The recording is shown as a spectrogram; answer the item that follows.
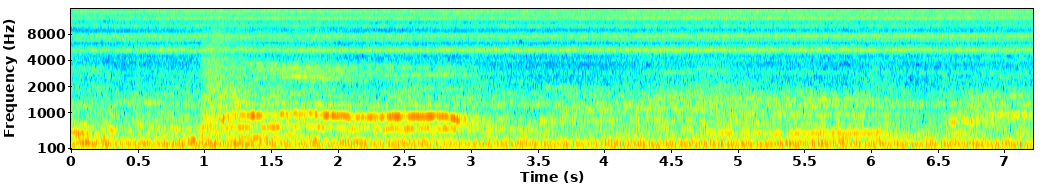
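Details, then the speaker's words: Steady, rapidly pulsing mechanical hum of a nebulizer compressor during an inhalation treatment for someone with cough and runny nose, with faint voice or music over it. "sayang eh ini Non lagi diuap ini batuk piluk sini ya"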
